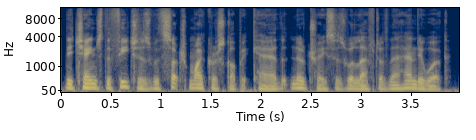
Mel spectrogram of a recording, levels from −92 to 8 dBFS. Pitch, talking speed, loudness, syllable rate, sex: 100 Hz, 240 wpm, -21 LUFS, 6.8 syllables/s, male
